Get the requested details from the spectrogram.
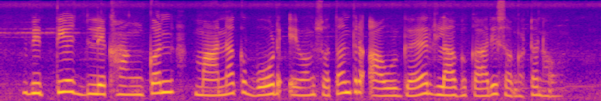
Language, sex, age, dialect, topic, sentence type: Bhojpuri, female, 18-24, Western, banking, statement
